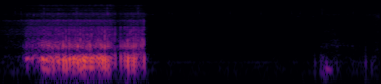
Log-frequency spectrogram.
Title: Sis snoring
